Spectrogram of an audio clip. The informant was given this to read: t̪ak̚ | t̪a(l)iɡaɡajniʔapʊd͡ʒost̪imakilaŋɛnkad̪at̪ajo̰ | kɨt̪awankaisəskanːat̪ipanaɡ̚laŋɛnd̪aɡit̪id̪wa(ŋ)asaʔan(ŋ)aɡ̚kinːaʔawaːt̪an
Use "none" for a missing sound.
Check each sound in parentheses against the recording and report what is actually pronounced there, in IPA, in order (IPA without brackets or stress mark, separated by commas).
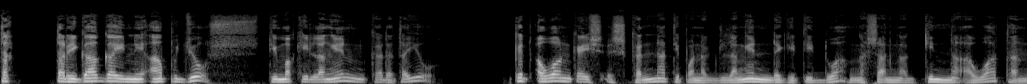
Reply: ɾ, ŋ, ŋ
